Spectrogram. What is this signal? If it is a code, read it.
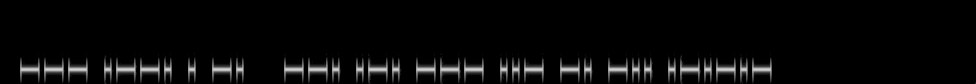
Morse code, heard as a keyed tone, about 20 wpm, 700 Hz. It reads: OPEN GROUND.
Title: Sentences from Top 1000 Words - Review Part 2 - 20wpm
